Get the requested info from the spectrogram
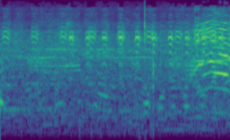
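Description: Battery-powered novelty toys on a vendor's table making electronic chirps and squeaks: a fast, even run of short high chirps, about six a second, with a few squeaky honk-like calls.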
